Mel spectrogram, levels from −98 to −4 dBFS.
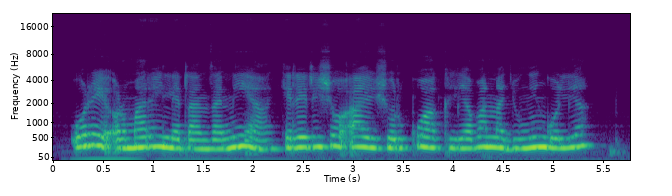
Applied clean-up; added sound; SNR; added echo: none; none; none; reverberation time 0.4 s.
